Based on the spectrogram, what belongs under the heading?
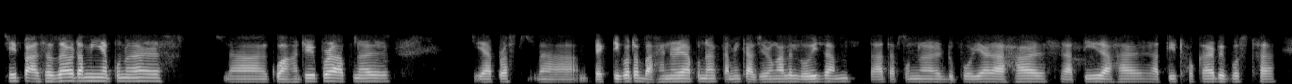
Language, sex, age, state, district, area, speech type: Assamese, male, 18-30, Assam, Sonitpur, rural, conversation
